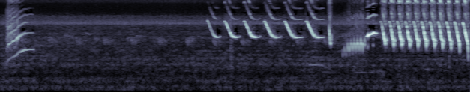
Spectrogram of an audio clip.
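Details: Canary song meant to prompt other canaries into singing: after a high rising whistle and quiet gap, a series of descending slurred notes, a harsh buzzy burst, then a fast ringing trill.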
